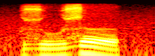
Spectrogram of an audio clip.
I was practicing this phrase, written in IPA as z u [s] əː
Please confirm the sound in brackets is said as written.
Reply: no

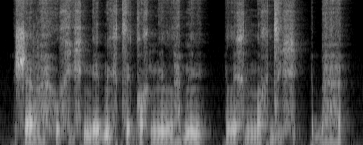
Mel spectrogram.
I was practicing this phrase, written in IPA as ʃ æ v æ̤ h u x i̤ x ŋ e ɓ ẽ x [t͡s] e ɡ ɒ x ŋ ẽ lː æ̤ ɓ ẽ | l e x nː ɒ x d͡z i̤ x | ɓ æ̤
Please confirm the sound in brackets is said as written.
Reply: yes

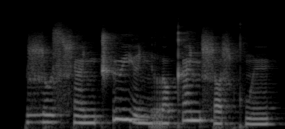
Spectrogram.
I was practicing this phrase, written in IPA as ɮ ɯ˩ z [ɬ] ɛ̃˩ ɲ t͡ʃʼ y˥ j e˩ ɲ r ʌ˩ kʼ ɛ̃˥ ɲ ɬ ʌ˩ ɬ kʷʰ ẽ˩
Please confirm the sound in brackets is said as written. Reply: yes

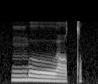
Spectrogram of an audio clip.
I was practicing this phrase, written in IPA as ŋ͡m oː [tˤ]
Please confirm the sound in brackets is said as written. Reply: yes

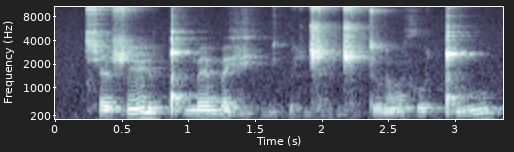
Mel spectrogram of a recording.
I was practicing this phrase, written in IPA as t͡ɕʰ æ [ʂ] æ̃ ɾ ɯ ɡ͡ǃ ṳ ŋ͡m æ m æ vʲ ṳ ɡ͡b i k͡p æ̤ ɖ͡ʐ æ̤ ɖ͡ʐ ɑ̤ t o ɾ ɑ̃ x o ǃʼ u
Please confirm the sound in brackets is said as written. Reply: yes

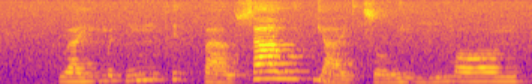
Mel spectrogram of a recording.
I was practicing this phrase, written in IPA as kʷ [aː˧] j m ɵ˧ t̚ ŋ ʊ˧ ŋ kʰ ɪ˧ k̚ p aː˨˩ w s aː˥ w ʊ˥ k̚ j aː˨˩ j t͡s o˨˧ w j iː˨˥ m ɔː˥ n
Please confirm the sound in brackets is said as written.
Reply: no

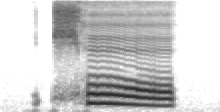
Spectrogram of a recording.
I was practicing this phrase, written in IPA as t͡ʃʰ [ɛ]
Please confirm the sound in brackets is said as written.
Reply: no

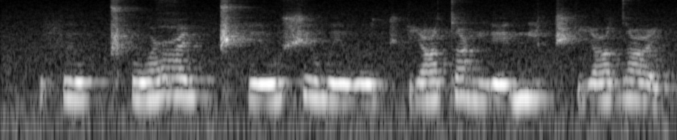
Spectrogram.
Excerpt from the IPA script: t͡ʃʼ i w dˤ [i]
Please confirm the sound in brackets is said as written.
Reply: yes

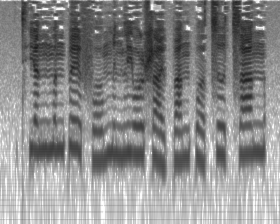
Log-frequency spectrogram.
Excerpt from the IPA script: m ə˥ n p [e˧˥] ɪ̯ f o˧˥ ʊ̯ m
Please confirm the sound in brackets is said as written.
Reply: no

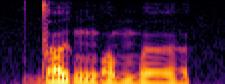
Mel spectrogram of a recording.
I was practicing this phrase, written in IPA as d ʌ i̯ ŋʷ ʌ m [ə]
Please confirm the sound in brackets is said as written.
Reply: no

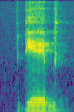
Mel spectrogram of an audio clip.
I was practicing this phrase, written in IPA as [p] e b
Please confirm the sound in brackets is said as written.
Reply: no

